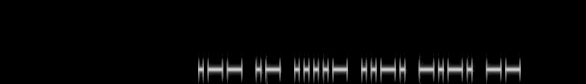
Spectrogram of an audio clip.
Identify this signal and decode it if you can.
Morse code, heard as a keyed tone, about 25 wpm, 700 Hz. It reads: WA4FCM
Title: USA Call Signs - 6 Characters - 25wpm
